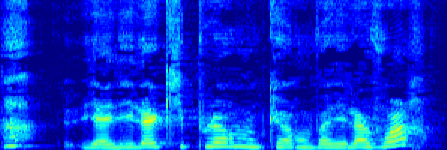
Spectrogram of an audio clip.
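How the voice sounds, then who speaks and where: The young mother's voice sits high, brisk and fairly even in intonation, as she records a casual home vlog on her phone in her child's bedroom. Her chatter is full of fillers, turning sing-song whenever she speaks to her small children.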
